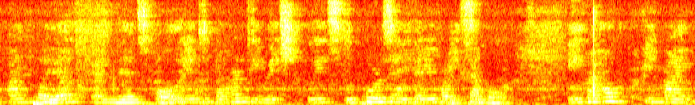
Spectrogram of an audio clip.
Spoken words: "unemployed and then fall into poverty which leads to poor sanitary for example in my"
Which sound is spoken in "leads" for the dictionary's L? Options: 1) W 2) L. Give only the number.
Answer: 1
